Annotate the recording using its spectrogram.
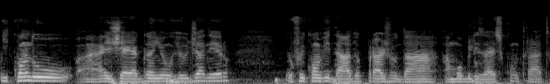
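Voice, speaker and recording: A normal speaking voice from a man, medium-pitched, fairly quick, with fairly even intonation. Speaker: company executive. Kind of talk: interview.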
